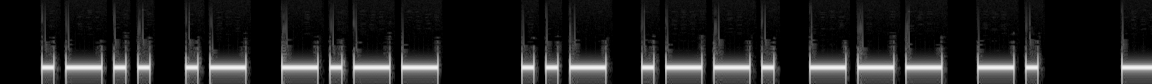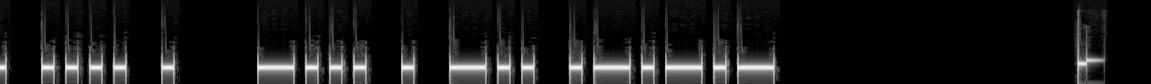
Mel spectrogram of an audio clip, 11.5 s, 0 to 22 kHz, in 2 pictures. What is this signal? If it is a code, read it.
Morse code, heard as a keyed tone, about 19 wpm, 700 Hz. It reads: LAY UPON THE BED.
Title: Sentences from Top 1100 Words 20wpm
